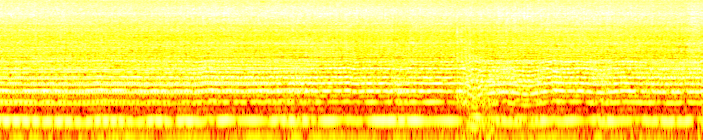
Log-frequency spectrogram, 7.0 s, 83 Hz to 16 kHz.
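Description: DJI Phantom 3 Professional quadcopter hovering low, its four propellers giving a steady buzzing hum. About five seconds in the pitch briefly dips and wobbles as the drone turns.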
